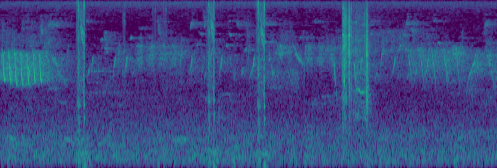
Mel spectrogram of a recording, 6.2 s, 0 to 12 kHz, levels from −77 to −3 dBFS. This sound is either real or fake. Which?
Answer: real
